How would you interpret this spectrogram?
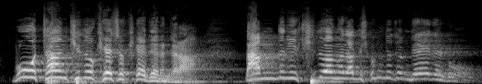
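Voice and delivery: normal talking voice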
